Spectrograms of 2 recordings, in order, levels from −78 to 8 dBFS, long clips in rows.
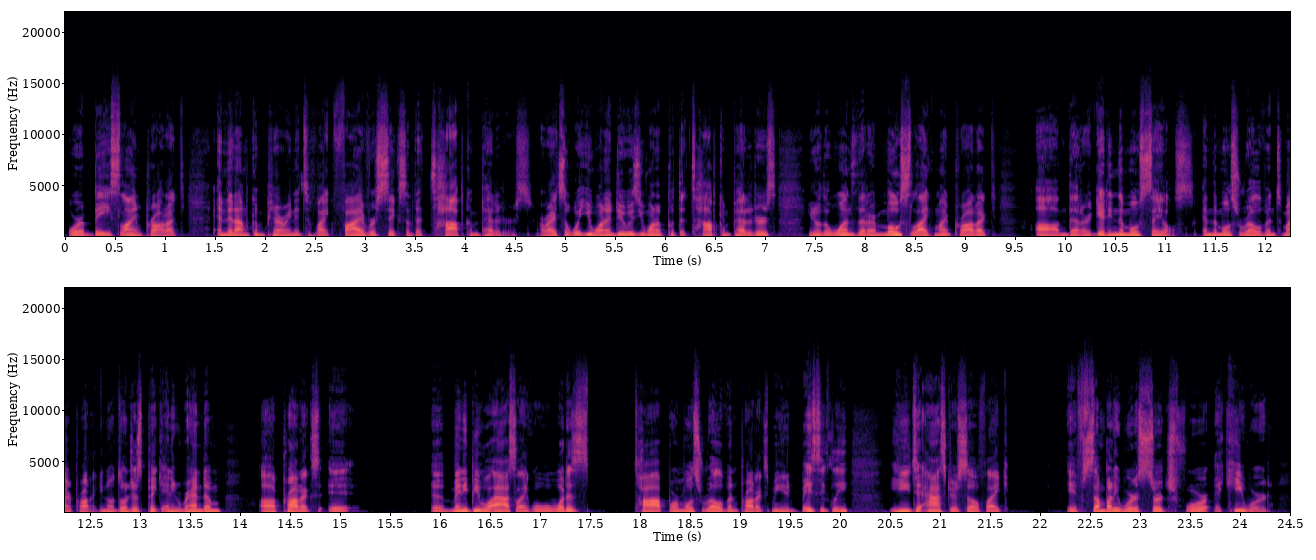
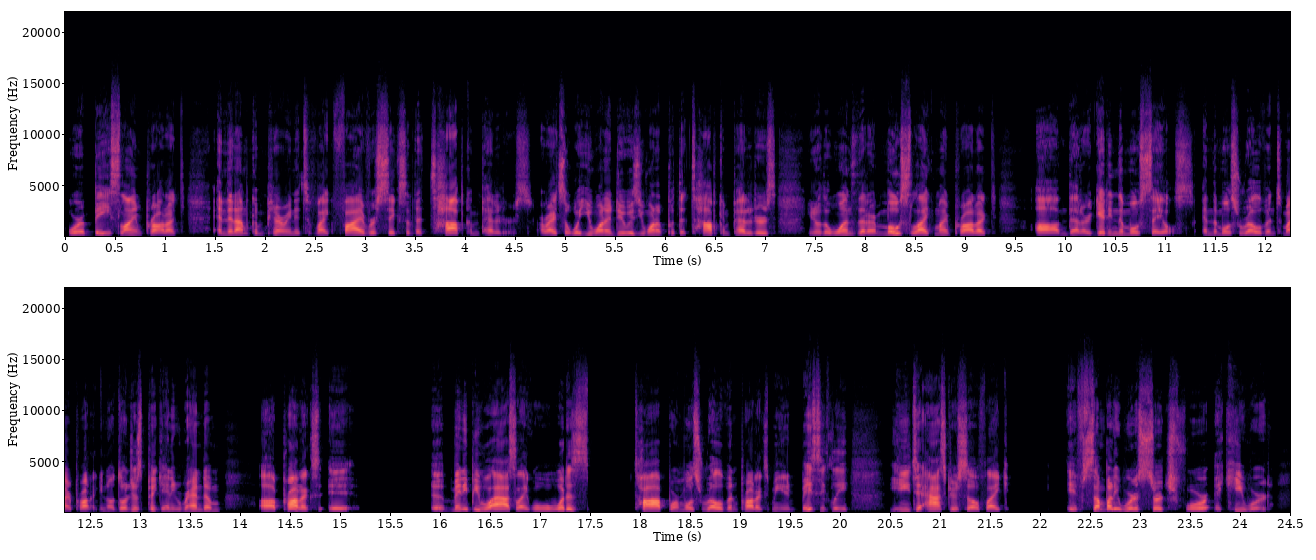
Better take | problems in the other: first | thin; very; fading below 350 Hz

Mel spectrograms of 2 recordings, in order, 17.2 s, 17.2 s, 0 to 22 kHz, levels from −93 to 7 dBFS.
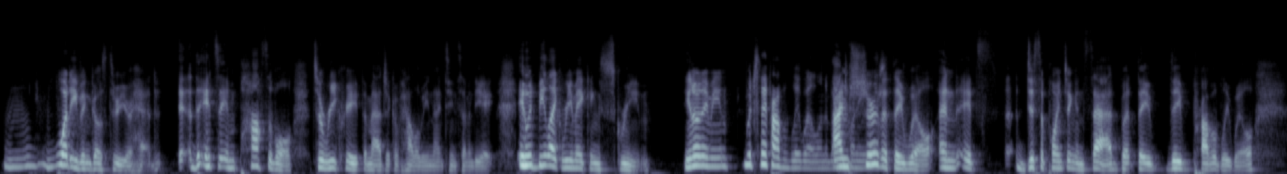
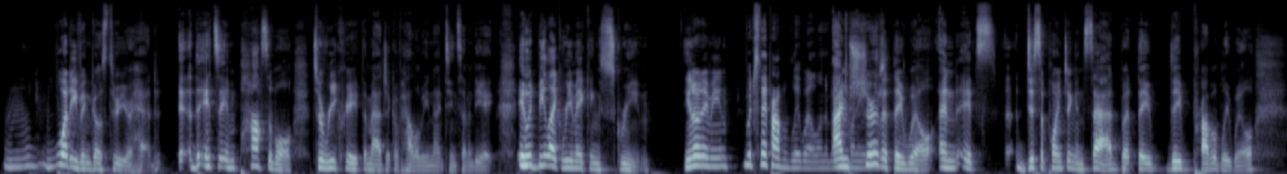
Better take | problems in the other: second | muffled; very; fading above 3.5 kHz

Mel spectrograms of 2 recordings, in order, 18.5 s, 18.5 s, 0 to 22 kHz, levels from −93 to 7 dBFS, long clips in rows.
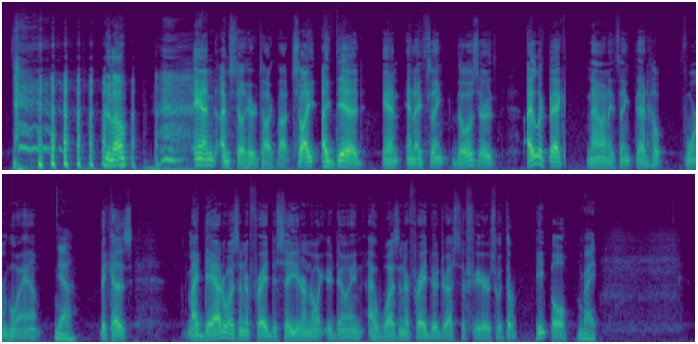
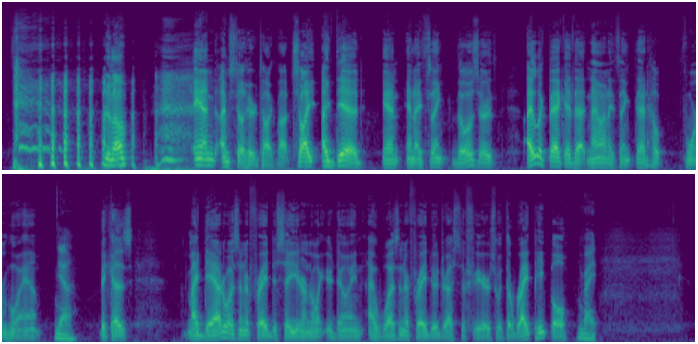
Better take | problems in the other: second | audio cutting out; at 7.5 s and at 16 s

